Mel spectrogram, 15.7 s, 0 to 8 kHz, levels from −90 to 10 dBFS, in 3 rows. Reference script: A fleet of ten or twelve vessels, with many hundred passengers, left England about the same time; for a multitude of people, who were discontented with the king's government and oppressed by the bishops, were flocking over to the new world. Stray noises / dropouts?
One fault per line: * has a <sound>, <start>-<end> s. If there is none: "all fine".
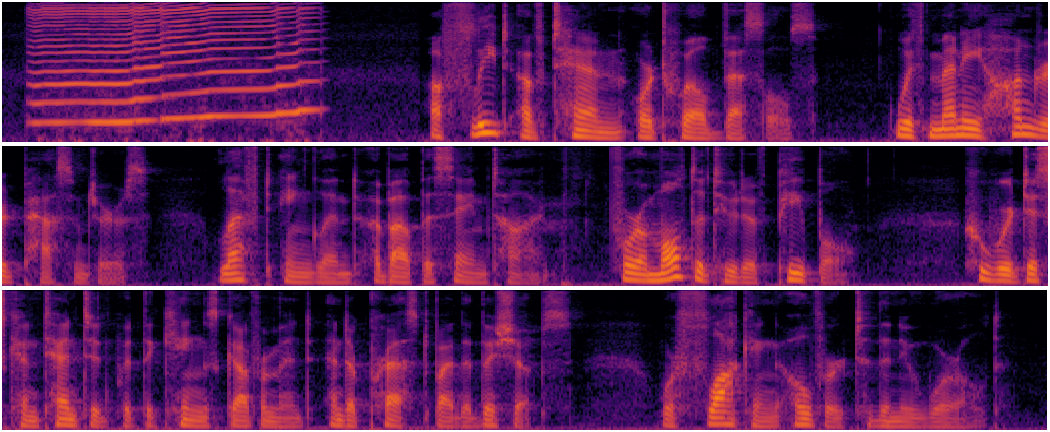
* has a squeak, 0.1-1.7 s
